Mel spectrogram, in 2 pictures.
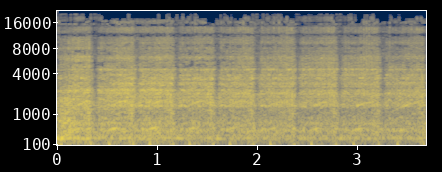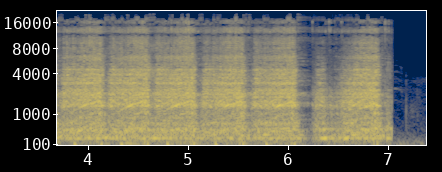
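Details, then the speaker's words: Toro Z4200 TimeCutter 54-inch zero-turn mower, flood-submerged and parked about two years, cranked via a screwdriver across a bad solenoid with choke on: even compression beats about two per second, no firing; cranks but won't start. "All right. That's not looking promising."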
